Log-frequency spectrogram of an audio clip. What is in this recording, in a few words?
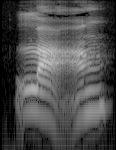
"lang3", pinyin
